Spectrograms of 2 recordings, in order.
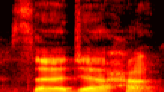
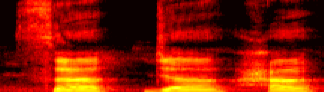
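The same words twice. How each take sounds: First: سا، جا، ہا flowing as one unit; three letters joined. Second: سا، جا، ہا slowly, with gaps between; separate letters. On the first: Teacher reads the next three letters, سا، جا، ہا together. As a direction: join سا، جا، ہا with no breaks. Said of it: "three letters کو آپ ایک ساتھ بولیں". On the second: Teacher reads the next three letters, سا، جا، ہا apart. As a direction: stop after each of سا، جا، ہا. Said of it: "روک کے پڑھا ہے". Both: Shown as a demonstration.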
